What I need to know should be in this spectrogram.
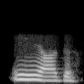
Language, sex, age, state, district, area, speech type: Nepali, female, 30-45, West Bengal, Kalimpong, rural, conversation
